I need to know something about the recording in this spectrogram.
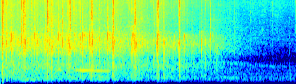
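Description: An audience claps and cheers in a large hall.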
